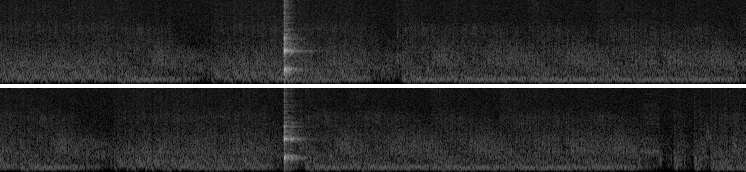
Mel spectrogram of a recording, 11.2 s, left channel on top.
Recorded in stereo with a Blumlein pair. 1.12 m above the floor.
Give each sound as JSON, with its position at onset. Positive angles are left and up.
{"t": 4.3, "sound": "tapping", "azimuth_deg": 15, "distance_m": 1.5}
